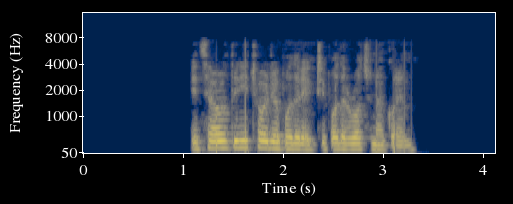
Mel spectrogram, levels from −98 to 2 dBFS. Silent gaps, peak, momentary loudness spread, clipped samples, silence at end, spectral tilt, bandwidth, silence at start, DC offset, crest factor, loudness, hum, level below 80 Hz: none; -10 dBFS; 11 LU; under 0.1%; 0.8 s; -6.5 dB/octave; 7.6 kHz; 1.1 s; under 0.1%; 16 dB; -24 LUFS; none; -58 dBFS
